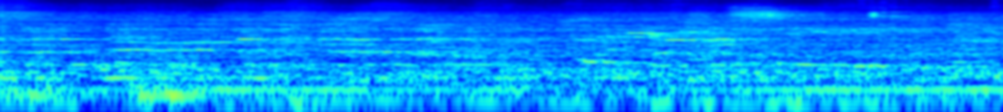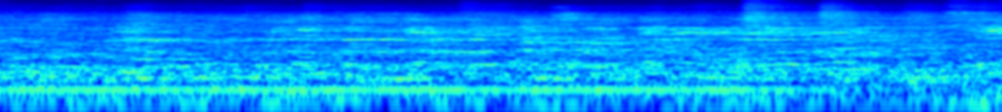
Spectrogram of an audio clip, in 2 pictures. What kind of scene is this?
cafe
